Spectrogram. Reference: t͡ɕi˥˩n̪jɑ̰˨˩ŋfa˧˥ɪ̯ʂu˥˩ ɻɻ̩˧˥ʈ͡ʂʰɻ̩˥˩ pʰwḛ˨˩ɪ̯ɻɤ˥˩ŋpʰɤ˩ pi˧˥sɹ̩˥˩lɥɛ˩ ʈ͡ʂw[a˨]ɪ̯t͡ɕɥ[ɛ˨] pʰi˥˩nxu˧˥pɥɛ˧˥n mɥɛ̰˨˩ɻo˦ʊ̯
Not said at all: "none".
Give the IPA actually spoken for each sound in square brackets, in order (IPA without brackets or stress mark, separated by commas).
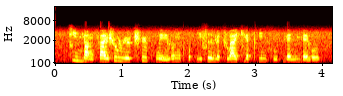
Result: a˥, ɛ˨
